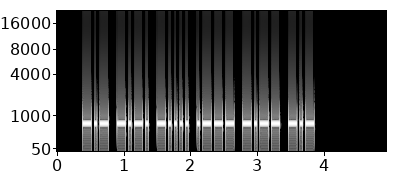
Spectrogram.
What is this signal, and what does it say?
Morse code, heard as a keyed tone, about 28 wpm, 700 Hz. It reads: KC6JYK
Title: USA Call Signs Repeated 3x 28wpm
